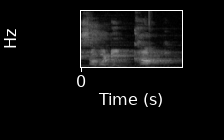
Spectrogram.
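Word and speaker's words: สวัสดีค่ะ: In Thailand, when men speak, they say "sawadee kap" with the p. ส ว ั ส ด ี Meanwhile, the girls "sawadee ka." ส ว ั ส ด ี I see Men and women, it's different pronunciation. I see So can you try it?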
